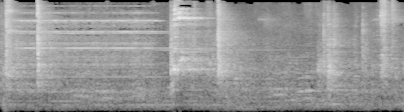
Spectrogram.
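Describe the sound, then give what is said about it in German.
An old telephone bell rings in a sustained metallic trill on the first floor above a workshop courtyard, then stops, followed by a few sharp clinks and knocks against a quiet background. “In der ersten Etage klingelt ein Telefon.”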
